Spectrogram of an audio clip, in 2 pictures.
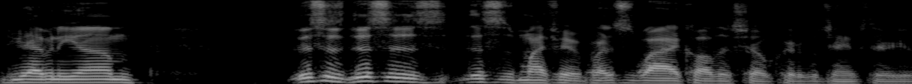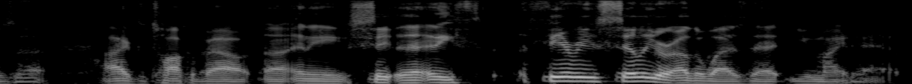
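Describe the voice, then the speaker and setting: A male podcast host speaks in a somewhat low voice, recorded dry and close on a studio mic. He tells his stories in a laid-back, rambling, casual manner. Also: lively intonation, a little fast, a little mellow, no room sound.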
